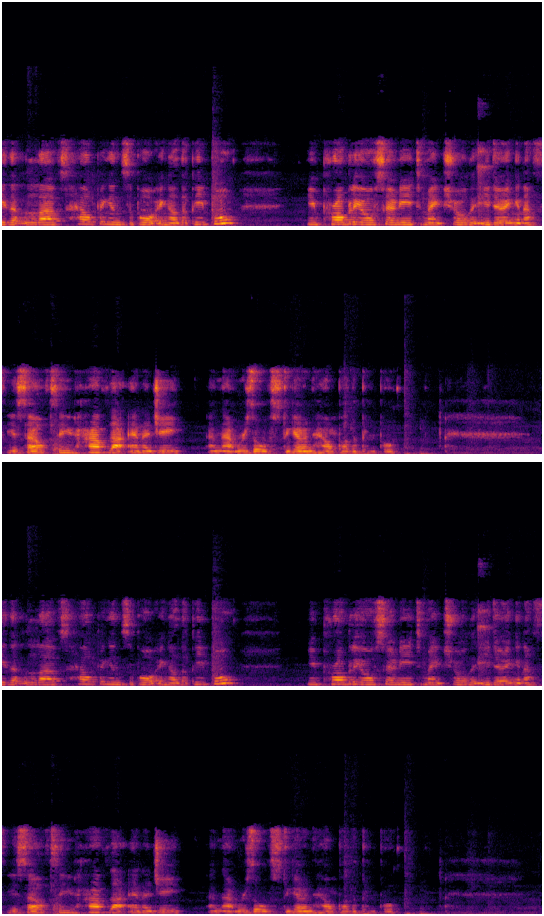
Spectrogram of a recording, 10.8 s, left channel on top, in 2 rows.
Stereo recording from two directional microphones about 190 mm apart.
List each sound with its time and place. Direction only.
0.0 s speech: 35° left (ahead or behind)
